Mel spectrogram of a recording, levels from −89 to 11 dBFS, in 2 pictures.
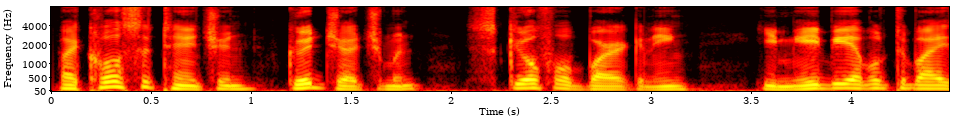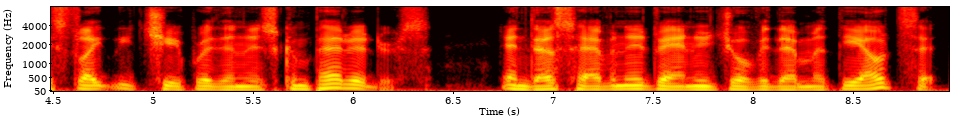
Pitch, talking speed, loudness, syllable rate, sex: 110 Hz, 185 wpm, -19 LUFS, 5.7 syllables/s, male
